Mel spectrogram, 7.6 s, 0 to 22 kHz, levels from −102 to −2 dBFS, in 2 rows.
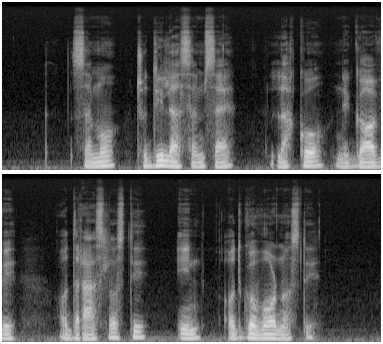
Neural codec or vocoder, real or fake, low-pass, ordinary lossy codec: none; real; 19.8 kHz; none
